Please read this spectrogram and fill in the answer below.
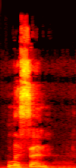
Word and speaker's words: listen: down it's time to listen listen Liz you hearing me is you just don't hear and you also here in you hit lists end but the T once again is silent can you tell ya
